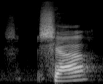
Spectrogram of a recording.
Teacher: The consonant sa is classified as a voiceless palatal fricative. Articulation involves the formation of a narrow constriction between the front portion of the tongue and the hard palate through which air passes with audible friction. The vocal folds remain apart, resulting in the absence of voicing.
